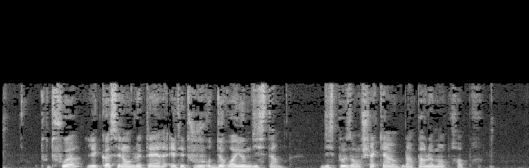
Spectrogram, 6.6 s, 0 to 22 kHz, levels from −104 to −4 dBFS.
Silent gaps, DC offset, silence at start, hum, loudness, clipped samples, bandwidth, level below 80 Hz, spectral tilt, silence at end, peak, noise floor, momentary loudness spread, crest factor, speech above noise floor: none; under 0.1%; 0.5 s; none; -18 LUFS; under 0.1%; 11.5 kHz; -48 dBFS; -4.5 dB/octave; 0.65 s; -2 dBFS; -50 dBFS; 11 LU; 18 dB; 32 dB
